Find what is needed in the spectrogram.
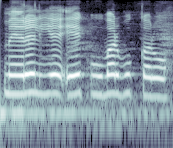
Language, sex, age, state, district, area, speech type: Urdu, female, 60+, Uttar Pradesh, Lucknow, rural, read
